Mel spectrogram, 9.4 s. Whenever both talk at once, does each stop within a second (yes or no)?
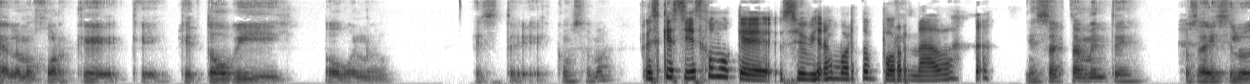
yes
